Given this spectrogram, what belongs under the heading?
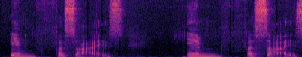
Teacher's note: notice that I'm stressing on that first syllable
